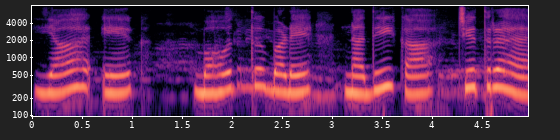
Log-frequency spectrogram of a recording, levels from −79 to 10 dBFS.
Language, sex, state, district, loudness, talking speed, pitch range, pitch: Hindi, female, Jharkhand, Palamu, -15 LUFS, 95 wpm, 245-295 Hz, 255 Hz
